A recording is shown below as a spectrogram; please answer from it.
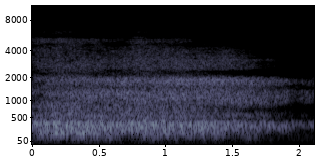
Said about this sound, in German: Atme durch die Nase ein.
